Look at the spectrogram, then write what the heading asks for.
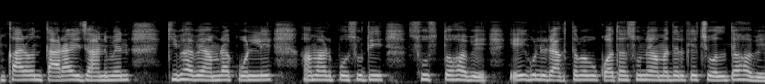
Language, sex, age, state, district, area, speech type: Bengali, female, 45-60, West Bengal, Purba Medinipur, rural, spontaneous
